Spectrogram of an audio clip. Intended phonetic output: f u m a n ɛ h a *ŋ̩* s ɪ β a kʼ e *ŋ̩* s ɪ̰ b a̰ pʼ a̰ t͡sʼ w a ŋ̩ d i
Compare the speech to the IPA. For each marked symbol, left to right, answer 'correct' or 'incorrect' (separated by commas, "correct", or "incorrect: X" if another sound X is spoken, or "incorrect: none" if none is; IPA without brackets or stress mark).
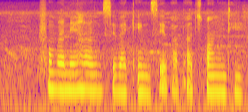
correct, correct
